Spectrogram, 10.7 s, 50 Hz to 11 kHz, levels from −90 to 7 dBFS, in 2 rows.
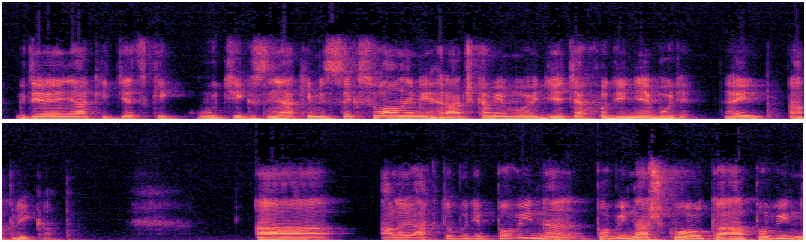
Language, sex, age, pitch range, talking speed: Slovak, male, 50-69, 135-175 Hz, 140 wpm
